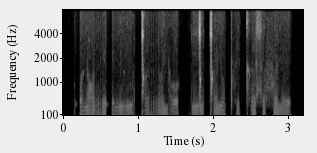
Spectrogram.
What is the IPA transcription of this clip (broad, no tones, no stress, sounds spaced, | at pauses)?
ʔ o ɳ ɔ r e ʔ e ŋ ə ŋ o ǀ ɤ r ɤ j o | ŋ͡ǀ ə ǀ ə ɳ o pʰ e kʰ ə s ə f ə ɳ e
